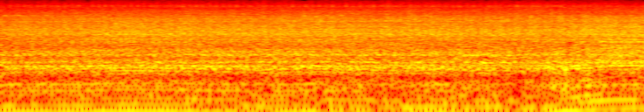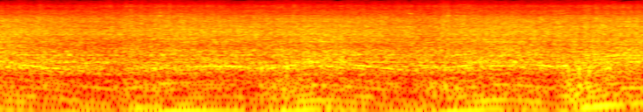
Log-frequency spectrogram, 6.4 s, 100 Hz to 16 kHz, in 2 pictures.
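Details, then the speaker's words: 1990 BMW E34 525i, M20B25 170 hp petrol six, 233,510 km, not roadworthy: low uneven idle seemingly on five cylinders, light revs rise sluggishly with a hole on acceleration; old Bosch idle actuator noted as a problem; rough idle misfire with hesitation. "on peut entendre que ça tourne plutôt bien mais elle tourne quand même sur je dirais 5 cylindres"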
